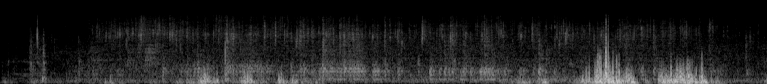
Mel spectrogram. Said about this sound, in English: and it's really windy that my window itself is shaking. So if you can hear that, then yes.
